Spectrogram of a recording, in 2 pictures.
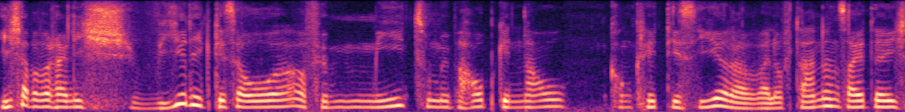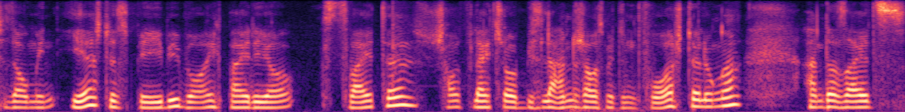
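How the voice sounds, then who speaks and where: A man with a Vorarlberg accent speaks at a moderate pace with fairly even intonation, in a dry, close sound with no echo. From Austria, Vorarlberg. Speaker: new father, colleague. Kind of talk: casual chat.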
